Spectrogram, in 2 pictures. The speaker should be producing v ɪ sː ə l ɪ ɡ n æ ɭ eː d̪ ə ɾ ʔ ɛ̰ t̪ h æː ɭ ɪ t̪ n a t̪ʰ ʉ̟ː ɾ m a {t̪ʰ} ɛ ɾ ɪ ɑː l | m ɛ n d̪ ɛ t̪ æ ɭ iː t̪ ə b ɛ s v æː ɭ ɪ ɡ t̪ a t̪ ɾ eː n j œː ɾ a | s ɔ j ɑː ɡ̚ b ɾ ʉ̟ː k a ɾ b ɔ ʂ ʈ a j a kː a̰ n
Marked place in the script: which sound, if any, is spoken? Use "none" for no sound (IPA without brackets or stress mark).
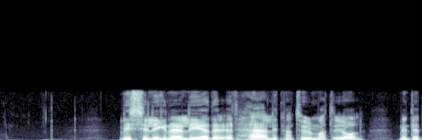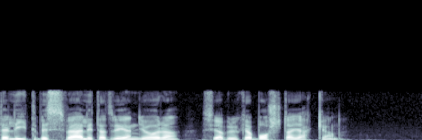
t̪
